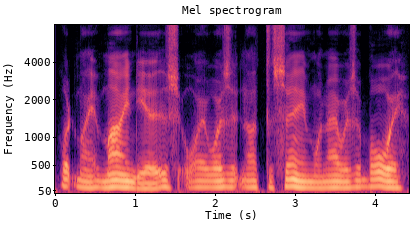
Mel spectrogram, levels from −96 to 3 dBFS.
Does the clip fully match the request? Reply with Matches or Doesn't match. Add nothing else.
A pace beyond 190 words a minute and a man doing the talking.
Matches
